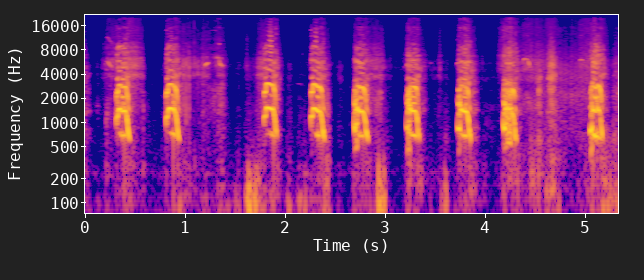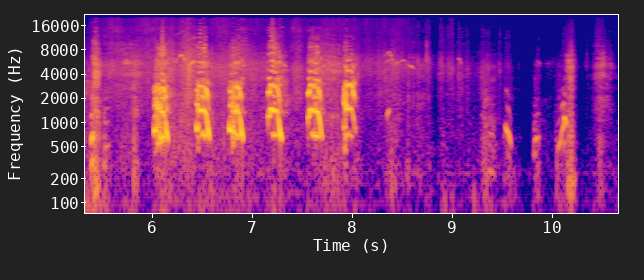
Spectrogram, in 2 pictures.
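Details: Autumn 2015 field digging by the Dachshunds Tasya and Kessi; quick, shrill barks repeated roughly twice a second in a long run, then softer scattered yelps trailing off.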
